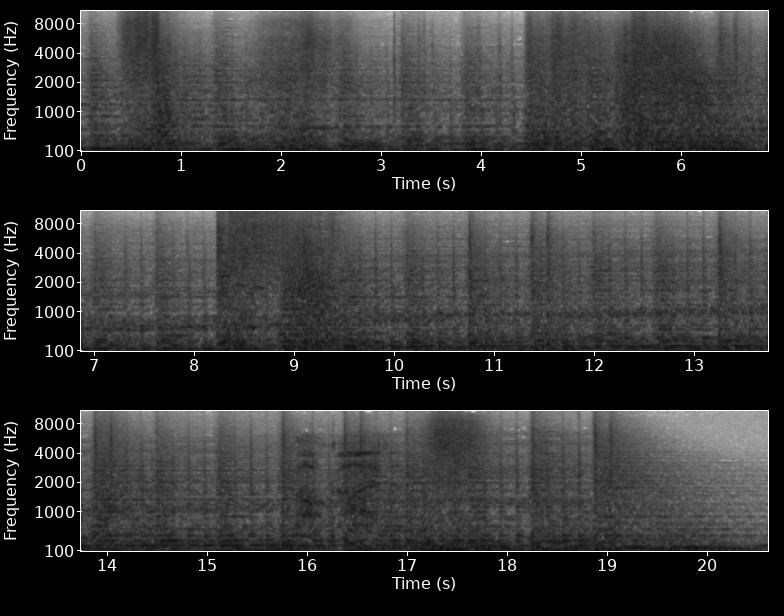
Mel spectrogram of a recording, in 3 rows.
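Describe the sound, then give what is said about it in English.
Trailer audio for the 1990 film Ghost, a loud, dense and continuous mix of music and sound effects with repeated sharp bursts throughout. “That was a trailer for 1990s Ghost.”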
